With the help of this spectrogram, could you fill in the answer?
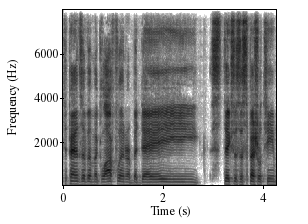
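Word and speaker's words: Badie: Um but um or Batty, excuse me, Batty. Batty. It's It reads like Batty's. It's Bedet.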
